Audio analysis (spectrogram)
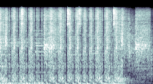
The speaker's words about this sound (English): Should I play the gunshots now or later? All throughout.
